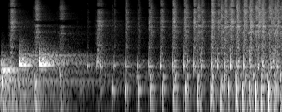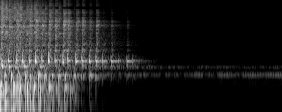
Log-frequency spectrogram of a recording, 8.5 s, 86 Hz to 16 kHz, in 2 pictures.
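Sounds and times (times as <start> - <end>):
rhythmic cinematic ambience with metal: 0.1 - 6.2.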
